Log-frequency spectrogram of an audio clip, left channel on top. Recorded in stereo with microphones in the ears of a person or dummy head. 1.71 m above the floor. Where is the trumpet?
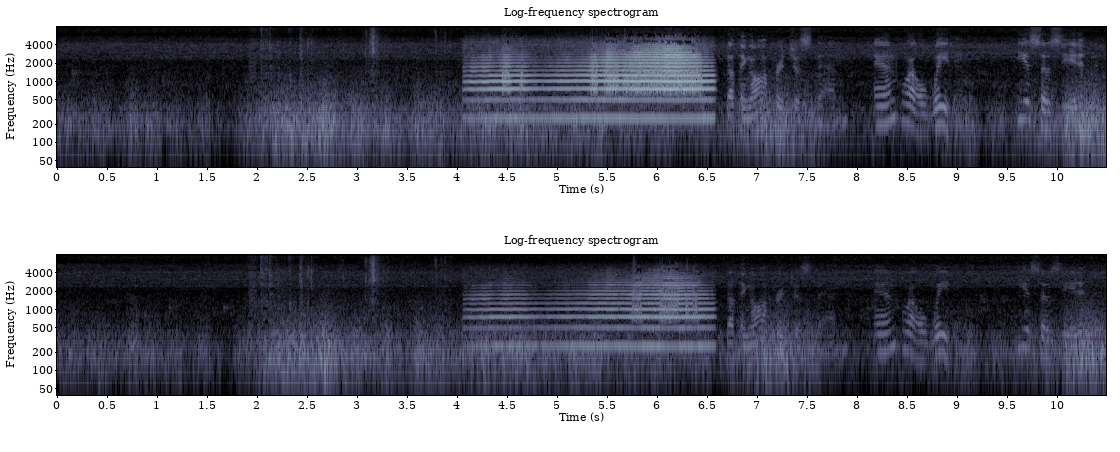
35° left (ahead or behind).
